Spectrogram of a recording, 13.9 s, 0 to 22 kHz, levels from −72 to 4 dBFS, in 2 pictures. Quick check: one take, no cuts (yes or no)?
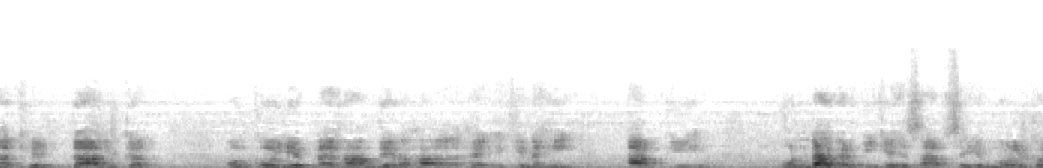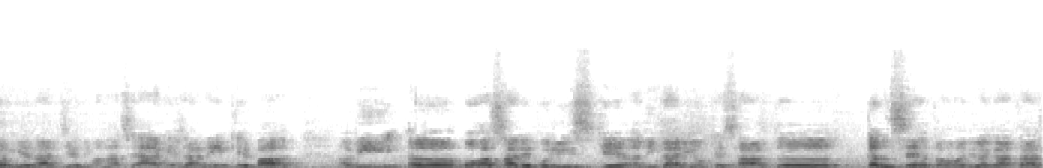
no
